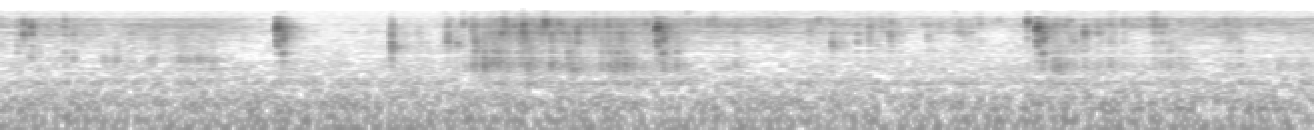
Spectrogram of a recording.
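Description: Sprite poured from a can onto raw chicken pieces in a glass bowl, the liquid splashing and the soda fizzing, with a few sharper splashes along the way.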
